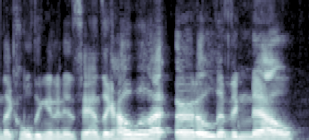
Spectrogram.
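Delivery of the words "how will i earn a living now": weeping, tearful, crying lament. Voicing a character picking up broken pieces on his knees: crying character. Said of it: "is crying".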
